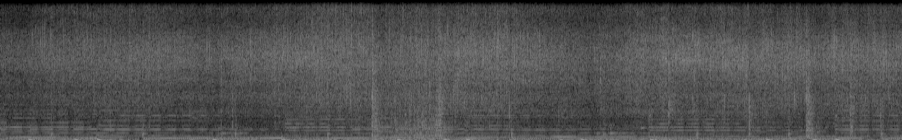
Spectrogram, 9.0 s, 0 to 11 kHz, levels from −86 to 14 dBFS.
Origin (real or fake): real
